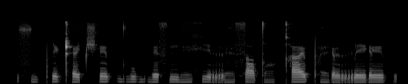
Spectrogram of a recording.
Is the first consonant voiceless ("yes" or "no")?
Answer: yes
